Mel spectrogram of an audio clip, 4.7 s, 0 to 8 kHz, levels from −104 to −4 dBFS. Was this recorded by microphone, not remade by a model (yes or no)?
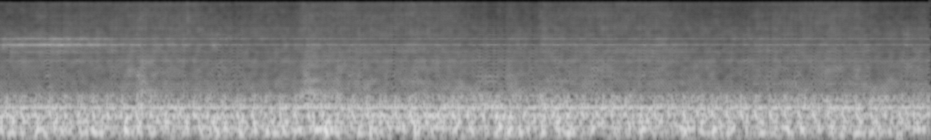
no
